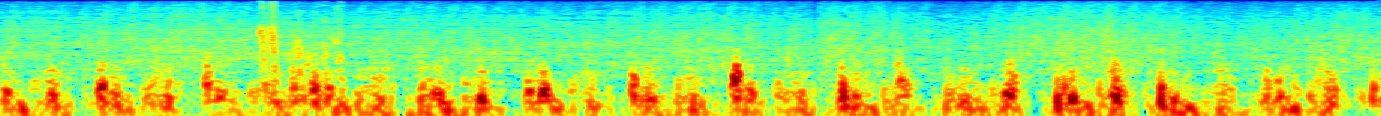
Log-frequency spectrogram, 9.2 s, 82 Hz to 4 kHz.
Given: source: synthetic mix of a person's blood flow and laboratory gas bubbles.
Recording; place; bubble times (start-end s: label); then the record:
Doppler ultrasound of blood flow; precordium
1.71-1.87 s: bubbles
1.90-2.31 s: bubbles
From the record:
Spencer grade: 1 (occasional bubble signal discernible with the cardiac motion signal, with majority of cardiac periods free of bubbles); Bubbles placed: anywhere in the cardiac cycle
